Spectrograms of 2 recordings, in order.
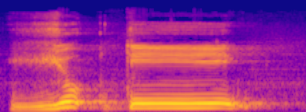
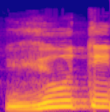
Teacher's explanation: حمزہ کو جھٹکے سے پڑھیں گے ، یؤتی، یوتی نہیں پڑھیں گے، حمزہ کو جھٹکے سے پڑھیں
